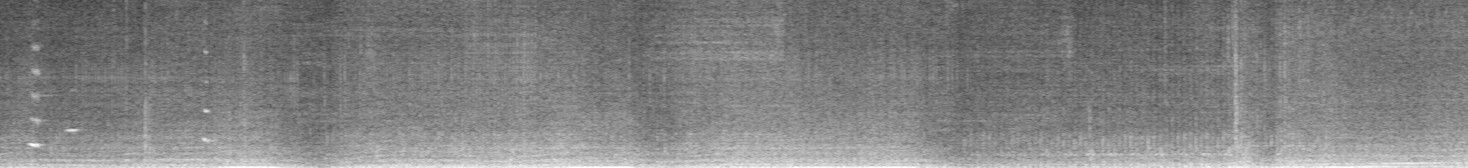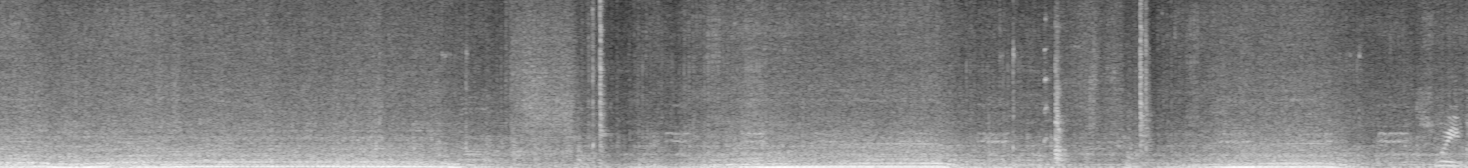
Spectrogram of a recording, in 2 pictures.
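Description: Forklift engine revving up and dropping back about six times, one rise held for several seconds in the middle, as the hydraulic mast is worked up and down.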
